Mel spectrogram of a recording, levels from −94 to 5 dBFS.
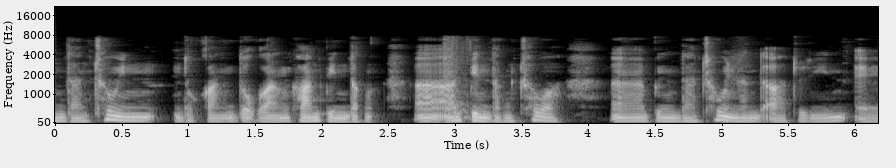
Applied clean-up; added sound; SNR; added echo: classical method log-MMSE.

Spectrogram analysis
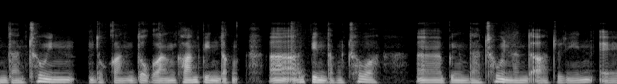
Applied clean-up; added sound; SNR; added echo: neural mask model RNNoise.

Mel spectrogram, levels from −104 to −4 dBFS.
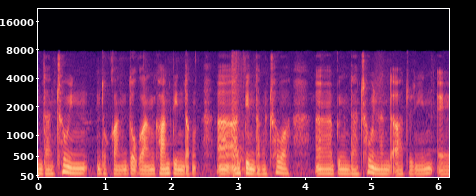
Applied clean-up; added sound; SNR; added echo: none; Gunshot, gunfire; 17 dB; none.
